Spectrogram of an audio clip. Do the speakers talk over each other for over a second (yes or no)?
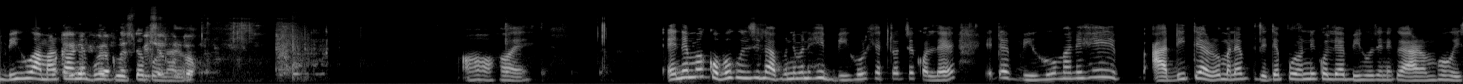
yes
